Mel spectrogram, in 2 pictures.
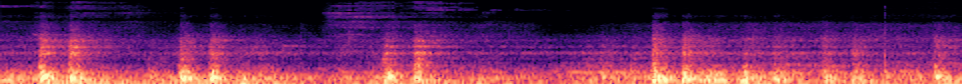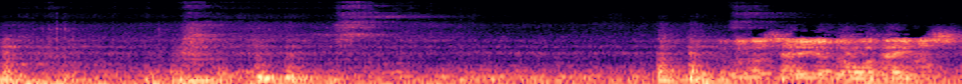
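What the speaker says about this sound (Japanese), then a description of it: "この先電車が揺れますのでお足元にご注意ください。" A JR West Osaka Loop Line inner-loop commuter train runs on the rails between Nishikujo and Shin-Imamiya. Close, steady rumbling carries a rhythmic clickety-clack of wheel thumps, and a faint wheel squeal rises at the end.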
